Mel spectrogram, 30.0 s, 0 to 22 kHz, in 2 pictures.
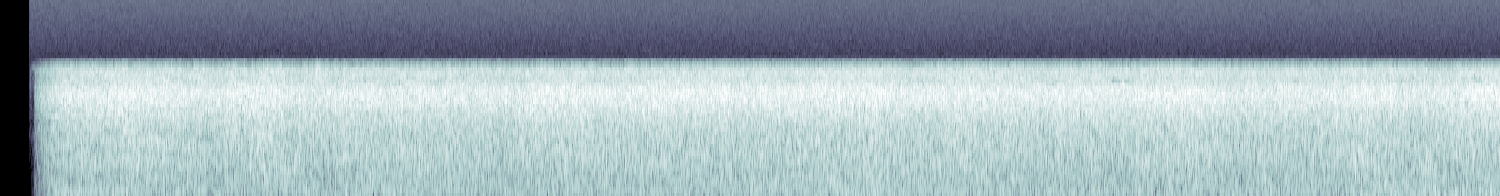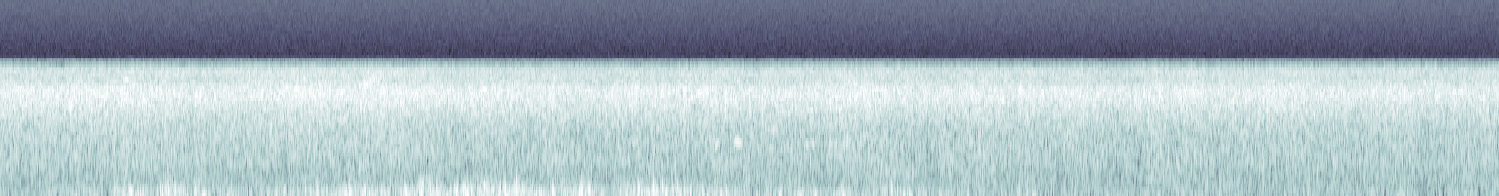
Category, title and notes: Soundscapes > Nature
1 Hour of Peaceful Fountain Sounds
This is a detailed, high-quality field recording of a park water fountain, captured with my phone (Samsung Galaxy s22). The sound is extracted from the video and focuses on the clear, steady rhythm of the fountain. You’ll hear a full water texture with three main elements: - the rising rush of the pump - the crisp splash at the top - the gentle fall and spread of water hitting the basin This audio naturally includes subtle, non-dominant layers that make the space feel alive without pulling focus from the fountain itself. These includes but not limited to; Birds & wind in trees. Thank you and enjoy!
AmbientSounds, ASMRNature, CalmNature, FountainASMR, MeditationAmbience, NaturalCalm, NatureAmbience, NatureForSleep, ParkRelaxation, PeacefulSoundscape, RelaxingSounds, RelaxingVideo, SleepSounds, SoothingWater, SoundOfWater, StudyAmbience, SunnyDayVibes, TranquilPark, WaterFountain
